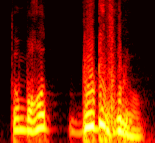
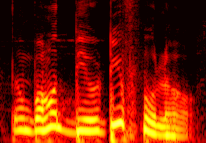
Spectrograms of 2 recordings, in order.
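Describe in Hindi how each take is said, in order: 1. शब्द बिना खींचे सीधे-सादे बोले जाते हैं। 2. स्वर को बहुत देर तक खींचा जाता है। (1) "तो वो मजा नहीं आएगा" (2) "इसमें मजा आएगा। वही प्लूत है।"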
